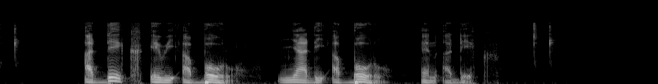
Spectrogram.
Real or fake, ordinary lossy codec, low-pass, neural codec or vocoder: real; MP3, 64 kbps; 7.2 kHz; none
